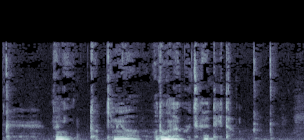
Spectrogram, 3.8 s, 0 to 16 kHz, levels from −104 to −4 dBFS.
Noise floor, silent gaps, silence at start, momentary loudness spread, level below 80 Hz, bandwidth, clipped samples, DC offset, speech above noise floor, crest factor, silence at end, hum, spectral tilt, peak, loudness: -51 dBFS; none; 0.1 s; 23 LU; -46 dBFS; 11.5 kHz; under 0.1%; under 0.1%; 28 dB; 20 dB; 0.4 s; none; -6 dB/octave; -6 dBFS; -25 LUFS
